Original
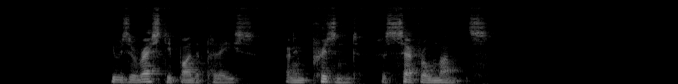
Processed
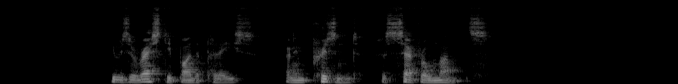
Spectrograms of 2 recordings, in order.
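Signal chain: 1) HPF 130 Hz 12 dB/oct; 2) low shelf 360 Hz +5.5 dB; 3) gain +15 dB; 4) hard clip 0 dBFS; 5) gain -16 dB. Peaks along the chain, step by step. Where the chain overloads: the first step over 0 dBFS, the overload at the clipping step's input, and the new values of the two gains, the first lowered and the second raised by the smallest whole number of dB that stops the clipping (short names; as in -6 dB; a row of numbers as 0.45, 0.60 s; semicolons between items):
-20.0, -18.0, -3.0, -3.0, -19.0 dBFS; no overload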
